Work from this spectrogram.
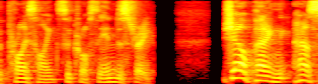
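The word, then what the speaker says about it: XPeng: stance Chinese EV manufacturer x-pang or xiaopeng as the Chinese pronounce it report Q3 earnings on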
